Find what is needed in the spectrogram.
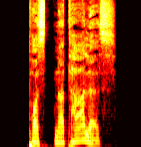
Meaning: strong/mixed nominative/accusative neuter singular of postnatal
- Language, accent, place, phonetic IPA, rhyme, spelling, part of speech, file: German, Germany, Berlin, [pɔstnaˈtaːləs], -aːləs, postnatales, adjective, De-postnatales.ogg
